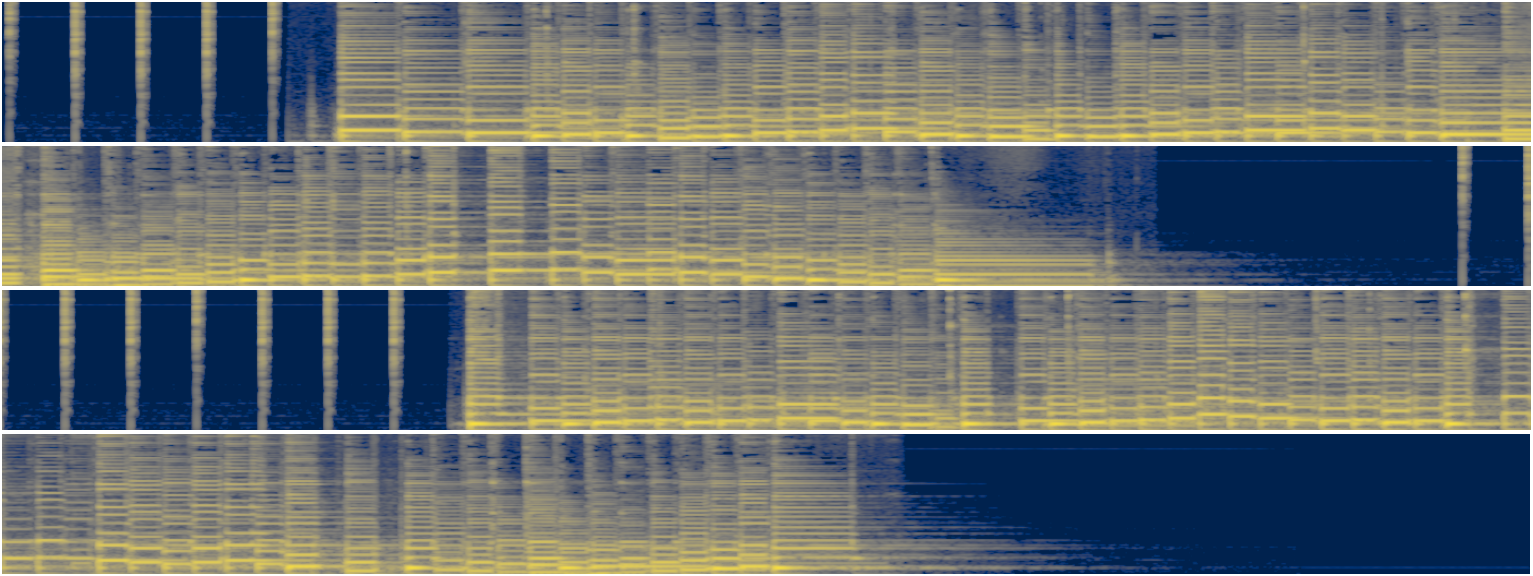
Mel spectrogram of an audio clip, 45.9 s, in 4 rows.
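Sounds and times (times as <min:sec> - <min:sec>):
guitar: 0:02.4 - 0:20.0, 0:26.4 - 0:41.8.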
